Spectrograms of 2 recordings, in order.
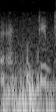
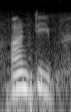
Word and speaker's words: Antibes: It's good place to be when you are in Antibes. It's not Antibes actually. The pronunciation in French is actually Antibes.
